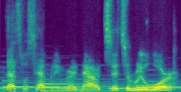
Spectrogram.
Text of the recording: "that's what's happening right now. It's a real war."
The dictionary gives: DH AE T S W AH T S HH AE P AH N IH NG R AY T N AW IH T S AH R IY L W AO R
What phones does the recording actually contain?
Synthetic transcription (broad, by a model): DH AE T S W AH T S HH AE P AH N IH NG R AY T N AW IH T S AH R IY L W AO R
